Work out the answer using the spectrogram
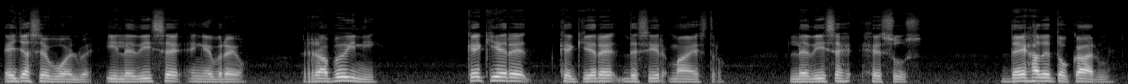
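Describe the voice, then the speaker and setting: Man, scripture reader, slow measured reading, smooth voice, dry sound. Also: medium pitch, no room sound. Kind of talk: reading the Gospel aloud.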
